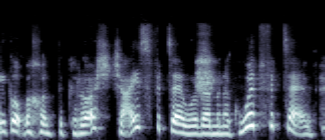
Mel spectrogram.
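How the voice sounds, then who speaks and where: A woman speaks at a very fast pace in a dry, close sound with no echo. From Switzerland, Bern (Bümpliz). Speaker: satirist and spoken-word author. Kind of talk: casual interview. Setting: remote call.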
